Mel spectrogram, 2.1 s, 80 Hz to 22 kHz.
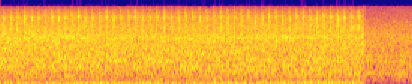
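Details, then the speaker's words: Honda FK8 Civic Type R Spoon build, first startup after fitting Spoon aluminum radiator and PRL intercooler and charge pipe, before Hondata FlashPro install: smooth, even low idle with steady firing and no misses, then shut off; sounds nice. "I think that's probably it for now uh next up we're gonna upload the hondata software I think we have do we have a base map for that we do we do we do so uh yeah so it sounds nice"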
